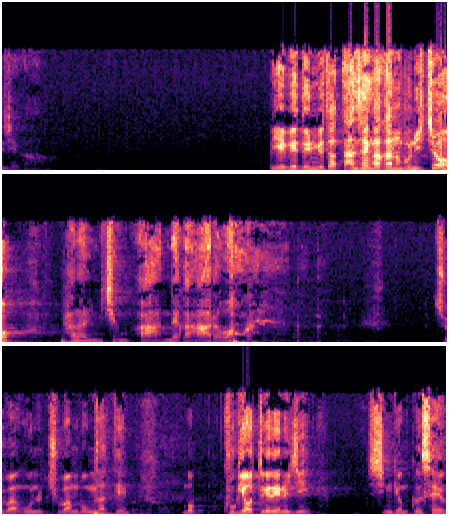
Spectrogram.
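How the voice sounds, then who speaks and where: A middle-aged male pastor delivers a sermon in a bright, forward voice that sits high for a man. His delivery is animated, dropping to hushed asides and rising to loud emphasis, and he slips into chatty, joking quoted voices.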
